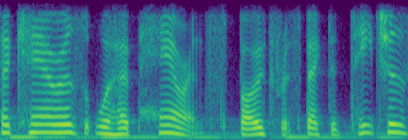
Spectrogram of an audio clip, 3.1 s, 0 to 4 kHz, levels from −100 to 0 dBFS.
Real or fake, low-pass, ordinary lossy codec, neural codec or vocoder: real; 3.6 kHz; Opus, 64 kbps; none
